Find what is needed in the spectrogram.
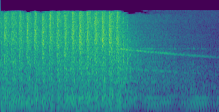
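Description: A rapid burst of gunfire, many shots in quick even succession, that stops abruptly a little past halfway through.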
